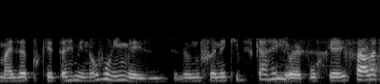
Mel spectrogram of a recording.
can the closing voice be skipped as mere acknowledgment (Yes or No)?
No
